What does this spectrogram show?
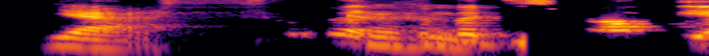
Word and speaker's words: Kohut: pronounce it, I say it's like you're in cahoots with someone, Yes, but Kahoot. drop the S, so cahoot. But some Kahoot. people say Kohut, which is fine too. But it's Um, really Kahoot.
